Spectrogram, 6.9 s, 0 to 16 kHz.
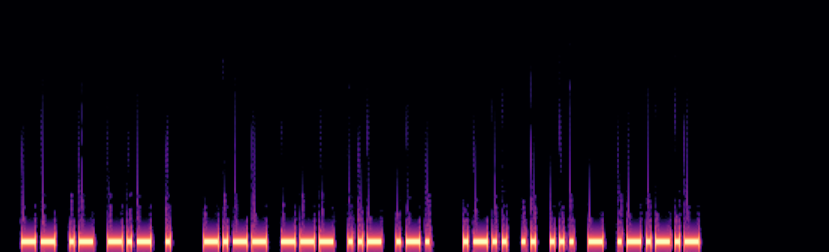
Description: Morse code, heard as a keyed tone, about 30 wpm, 700 Hz. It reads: MAKE YOUR LIST.
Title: Sentences from Top 1000 Words - Review Part 2 - 30wpm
